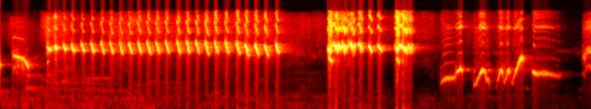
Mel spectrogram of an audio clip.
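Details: White-rumped shama song used as a lure to draw other shamas, "Medan" type: a fast run of about twenty-five bright, high chips, then sharp bursts and rich rising whistled phrases.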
